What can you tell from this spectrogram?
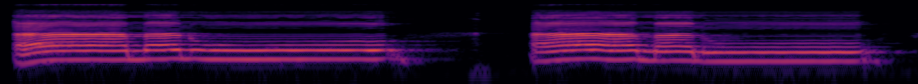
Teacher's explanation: آمنوا، آمنوا، حمزہ کے اوپر کھڑا زبر ہے، ایک انداز میں کھینچیں گے، نون کو واو کے سامنے لائیں گے، واو مدہ ایک انداز میں کھینچیں گے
